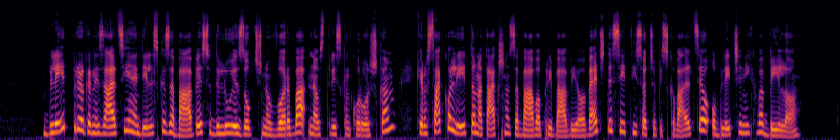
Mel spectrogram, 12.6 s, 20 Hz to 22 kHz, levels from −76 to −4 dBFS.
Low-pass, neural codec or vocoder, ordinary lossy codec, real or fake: 19.8 kHz; none; none; real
